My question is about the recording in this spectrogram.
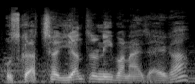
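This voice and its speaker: Emphatic tantric guest, low voice. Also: a little fast, a bit bright, a little hiss or hum. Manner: emphatic, lecturing, plain rustic Hindi phrasing. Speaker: tantric practitioner being interviewed. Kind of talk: slow explanatory interview answers.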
